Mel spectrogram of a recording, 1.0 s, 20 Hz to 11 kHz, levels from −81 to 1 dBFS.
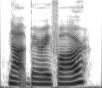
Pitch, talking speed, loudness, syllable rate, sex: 195 Hz, 175 wpm, -14 LUFS, 5.2 syllables/s, female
